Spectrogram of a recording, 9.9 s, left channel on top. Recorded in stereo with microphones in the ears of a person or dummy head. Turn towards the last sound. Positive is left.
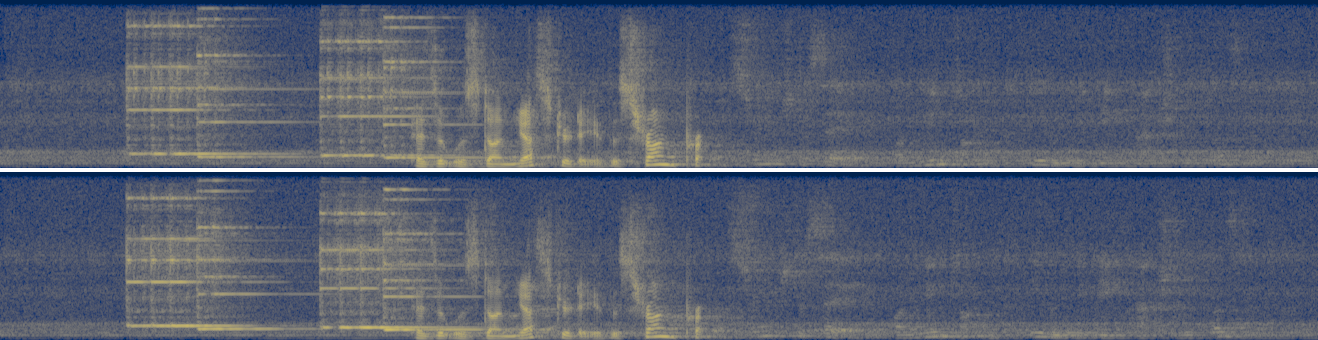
turn(degrees=-40)  # may be behind; listen again after turning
